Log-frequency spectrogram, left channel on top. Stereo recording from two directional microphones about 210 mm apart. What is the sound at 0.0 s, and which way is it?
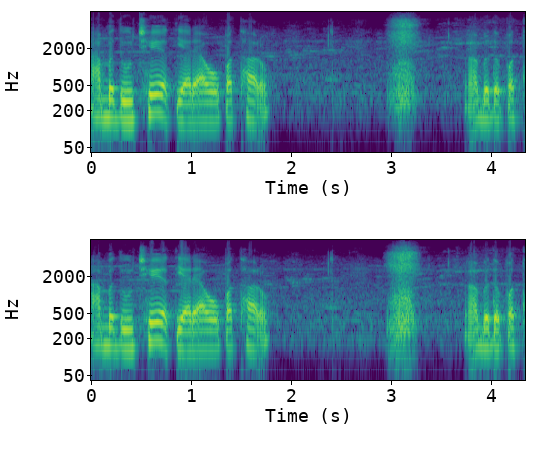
Speech, 15° left (ahead or behind).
